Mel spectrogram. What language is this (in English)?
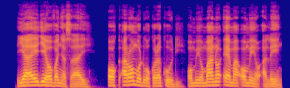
Luo (Kenya and Tanzania)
